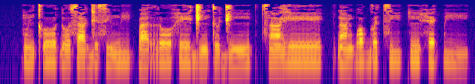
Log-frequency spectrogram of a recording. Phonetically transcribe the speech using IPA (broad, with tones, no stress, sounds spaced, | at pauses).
kʷ ĩ˨ kʼ oː˦ ɗ o˨ s a˨ ɡ ɪ˨ s i˨ m iː˦˨ k͡p a˨ r oː˦ h eː˦ d͡ʒ ĩ˨ t ʊ˨ d͡ʒ ĩ˨˦ | t͡s ã˨ ɣ eː˦ | ɗ ã˨ ɡ͡b ɔ˦ ɡʷ ɛ˦ t͡s iː˦ k ĩ˦ h ɛ˦ k͡p i˦˨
